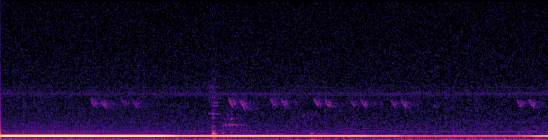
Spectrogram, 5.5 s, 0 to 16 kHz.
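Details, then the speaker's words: 1976 Playmaster kit amplifier (Dick Smith kit) fed a clean sine from a signal generator: pure steady tone around 500 Hz with no buzz, crackle or distortion; clean signal reproduction. "So there we have just a sine wave, which must be around that 500 odd hertz that we've got showing here."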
